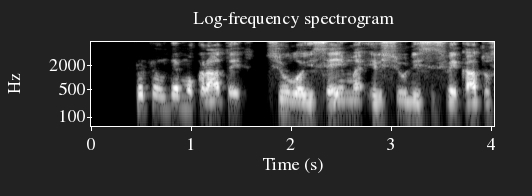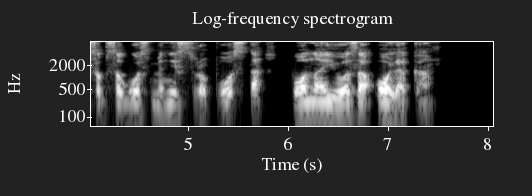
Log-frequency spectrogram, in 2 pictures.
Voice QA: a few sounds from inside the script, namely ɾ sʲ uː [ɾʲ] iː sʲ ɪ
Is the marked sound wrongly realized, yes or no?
yes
